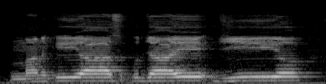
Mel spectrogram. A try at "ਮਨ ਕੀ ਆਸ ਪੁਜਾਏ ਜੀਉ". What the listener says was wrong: ਇਹ ਮਨ ਕੀ ਇਕੱਠਾ ਨਹੀਂ ਬੋਲਣਾ, ਮਨ ਕੀ ਆਸ ਪੁਜਾਏ ਜੀਉ।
